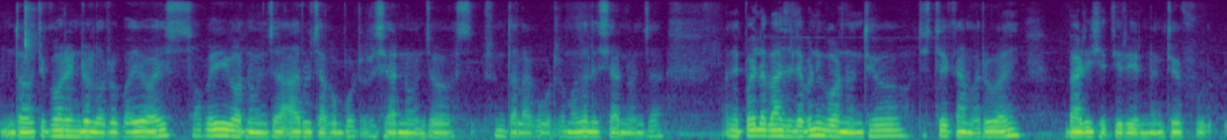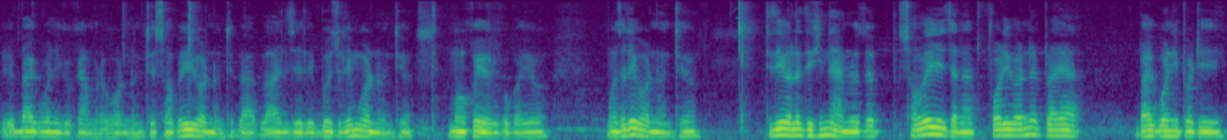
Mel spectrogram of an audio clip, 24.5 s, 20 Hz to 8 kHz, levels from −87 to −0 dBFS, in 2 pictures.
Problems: background sounds at intervals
